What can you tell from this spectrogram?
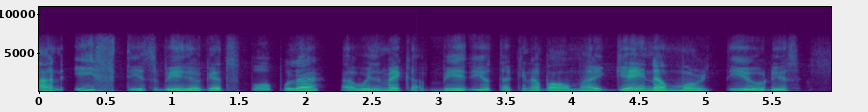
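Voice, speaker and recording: A man with a non-native accent talks at medium pitch with lively intonation. He speaks with hardly any pauses. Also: moderate pace. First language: not English. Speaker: indie game developer and YouTuber. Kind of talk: theory video narration; casual outro to viewers. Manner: reading from script; hesitant.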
